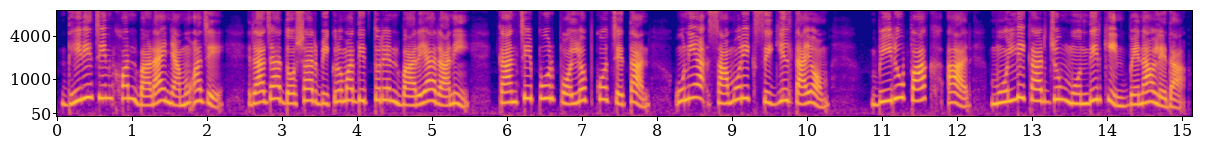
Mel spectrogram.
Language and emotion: Santali, neutral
